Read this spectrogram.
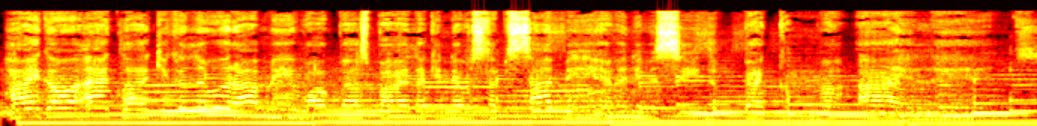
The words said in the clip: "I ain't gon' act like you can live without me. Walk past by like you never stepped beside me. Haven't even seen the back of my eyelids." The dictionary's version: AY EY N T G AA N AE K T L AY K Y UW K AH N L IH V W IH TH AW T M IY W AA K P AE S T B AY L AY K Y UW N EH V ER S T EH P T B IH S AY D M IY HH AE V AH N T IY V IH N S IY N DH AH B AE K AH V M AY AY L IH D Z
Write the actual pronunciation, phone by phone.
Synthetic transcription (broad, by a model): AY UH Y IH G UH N AE K T L AY K Y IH K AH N L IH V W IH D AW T M IY W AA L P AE S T B AY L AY K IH N EH V ER S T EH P B IH S AY D M IY HH AE V AH N T IY V IH N S IY N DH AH B AE K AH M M AY AY L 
